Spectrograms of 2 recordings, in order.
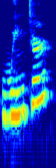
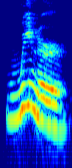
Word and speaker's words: winter: Pode falar ela como se escreve, winter, mas o mais comum é eles pronunciarem com o som de winner, né? É bastante comum eles falarem winner ao invés de winter, mas as duas pronúncias estão corretas, certo?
